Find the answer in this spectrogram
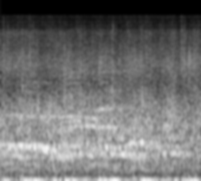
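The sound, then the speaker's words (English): Church audience clapping their hands together in a sustained, steady wash of applause, loud and continuous with no break, a crowd of many hands blending into dense noise. “Get up on your feet. Put your hand together. Make the Spirit of God welcome in here.”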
